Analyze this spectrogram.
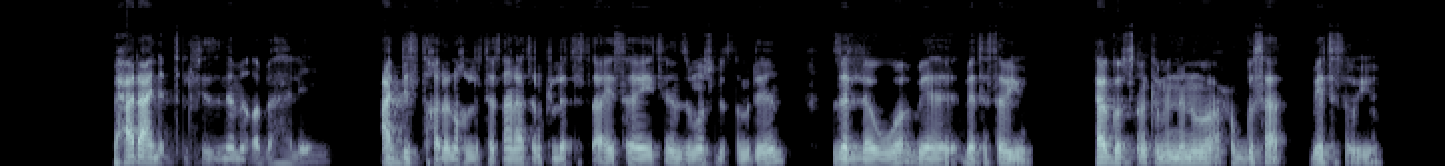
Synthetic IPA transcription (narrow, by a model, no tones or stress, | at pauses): bɨħad̪ɐʕajnɐt̪ʼːɨlfizɨnɐmɐχʼɐbahli | ʕad̪ːizɨt̪ʰɐxɐd̪ɐnuxɨlɨt̪ʰːɐsʼanat̪ʰɨnkʰɨlɨt̪ʰːɐ̥sɐβa̰jsɐ̰βet̪ʰɨnzɨmɐslut͡sʼɨmd̪ɨn | zɐlːɐwo̞be̞t̪ʰɐsɐβɨjːu | kʰaβɡot͡sʼo̰nkʰɐmʔɨ̰nːɐnɨwo̰ħʊɡːusa̰t̪̚ | be̞t̪ʰɐ̥sɐ̰βɨ̰jːo̰m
